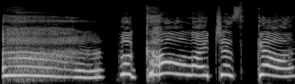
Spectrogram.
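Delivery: frantic voice, very high pitched and very slow. Retelling a woman's panicked call to someone, imitating a frantic woman. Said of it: "I like all the different voices you're doing".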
